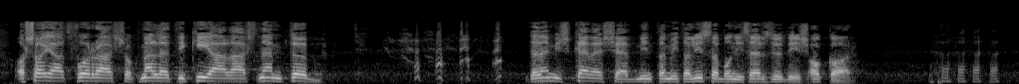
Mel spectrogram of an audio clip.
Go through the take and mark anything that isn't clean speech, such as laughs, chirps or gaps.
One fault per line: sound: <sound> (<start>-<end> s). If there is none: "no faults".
sound: laugh (3.5-5.1 s)
sound: laugh (9.3-10.0 s)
